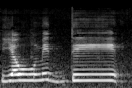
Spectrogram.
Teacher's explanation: تشدید آنے کی وجہ سے یہ الف کو بھی نہیں پڑھیں گے، لام کو بھی نہیں پڑھیں گے، بلکہ اس کے بعد والے حرف سے ہم ملا کر پڑھیں گے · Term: حروف شمسی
